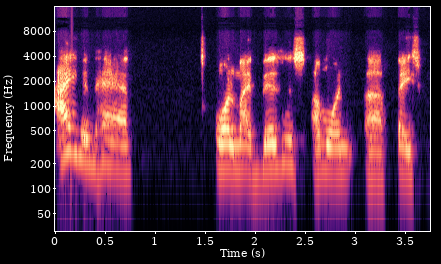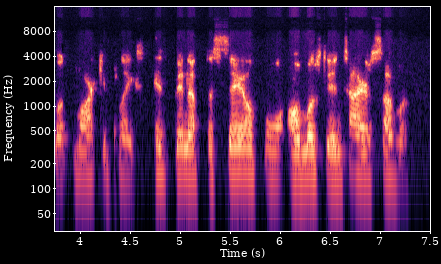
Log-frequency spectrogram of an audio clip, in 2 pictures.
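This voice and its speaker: The voice is loud and moves at a moderate pace. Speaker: family caregiver livestreamer. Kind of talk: casual live stream chat.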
